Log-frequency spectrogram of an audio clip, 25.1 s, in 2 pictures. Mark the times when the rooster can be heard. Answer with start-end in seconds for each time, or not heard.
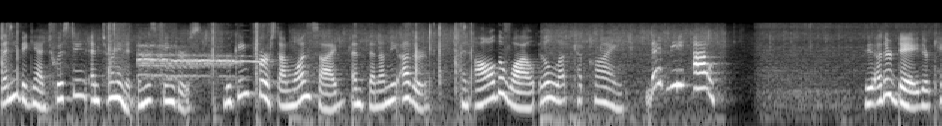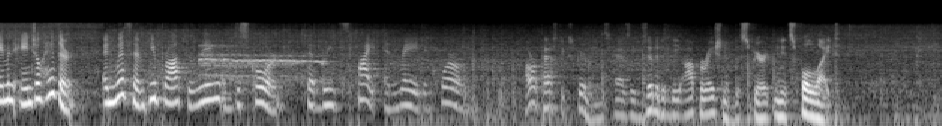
1.8-3.5, 15.2-16.9.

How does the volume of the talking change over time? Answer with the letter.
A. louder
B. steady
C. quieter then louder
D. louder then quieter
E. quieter
E.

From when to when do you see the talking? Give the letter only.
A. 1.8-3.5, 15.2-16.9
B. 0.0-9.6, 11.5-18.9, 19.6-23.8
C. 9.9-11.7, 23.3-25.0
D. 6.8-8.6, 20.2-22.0
B.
